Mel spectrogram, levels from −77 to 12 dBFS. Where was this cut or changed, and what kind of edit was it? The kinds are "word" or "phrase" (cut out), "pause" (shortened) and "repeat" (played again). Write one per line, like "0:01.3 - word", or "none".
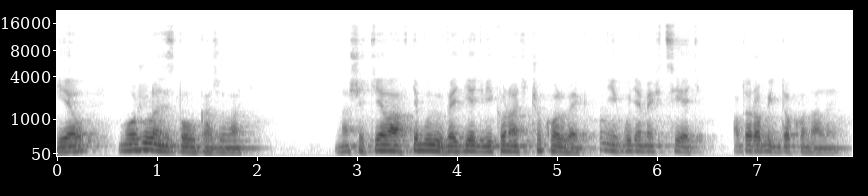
0:01.2 - word
0:03.6 - word
0:05.4 - word
0:06.9 - word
